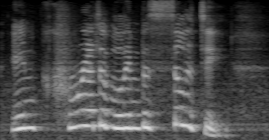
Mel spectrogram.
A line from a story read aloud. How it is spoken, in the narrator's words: He cried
